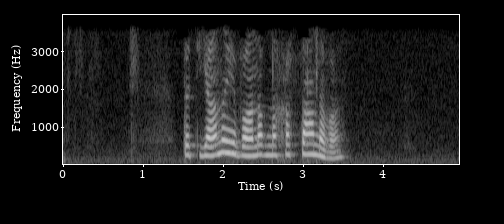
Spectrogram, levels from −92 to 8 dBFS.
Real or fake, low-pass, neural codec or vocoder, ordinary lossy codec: real; 3.6 kHz; none; MP3, 32 kbps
